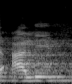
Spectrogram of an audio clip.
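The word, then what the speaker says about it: ألف: আলিফ আলিফ আলিফ আলিফ যখন বলবো আমাদের উচ্চারণটা আলিফের কেমন হবে? দুটা ঠোঁট বুঝবে না, বাতাসের সহিত বেরোবে আলিফ শব্দ, আলিফ আলিফ। এবং সিটিও হবে না আলিফ, এরকম সিটিও হবে না, আলিফ আলিফ। আলিফ দ্রুত উচ্চারণ করব, আলিফ আলিফ, এইরকমটা উচ্চারণ করব না আলিফ, তাহলে ভুল হয়ে যাবে।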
